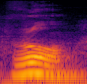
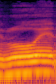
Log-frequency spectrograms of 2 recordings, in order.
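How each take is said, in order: First: "रो" as one short syllable, ro, meaning row; "रो" said crisply in one beat, like the English row; correct pronunciation. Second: "रोए" said as two syllables, ro-ye, like crying; "रोए" drawn out with an extra ye sound, the wrong way; wrong pronunciation. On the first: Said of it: "R O W". ("रो" को एक ही छोटे शब्दांश में, अंग्रेज़ी row जैसा) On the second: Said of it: "रो नहीं, रोए नहीं". ("रोए" को रो-ए की तरह, दो हिस्सों में बोलना) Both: Shown as a demonstration.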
